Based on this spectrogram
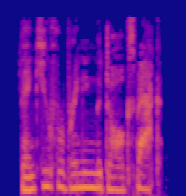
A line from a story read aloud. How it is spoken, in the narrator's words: Heather whispered into Zack's ear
